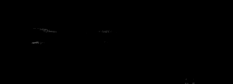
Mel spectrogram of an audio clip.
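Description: Near silence, broken by two faint, short high-pitched chirps about half a second apart and a soft low thump near the end.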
